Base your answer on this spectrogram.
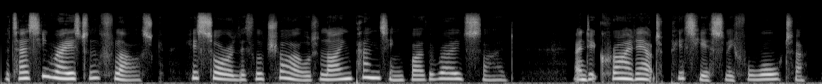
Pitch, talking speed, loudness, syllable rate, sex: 240 Hz, 170 wpm, -17 LUFS, 4.5 syllables/s, female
